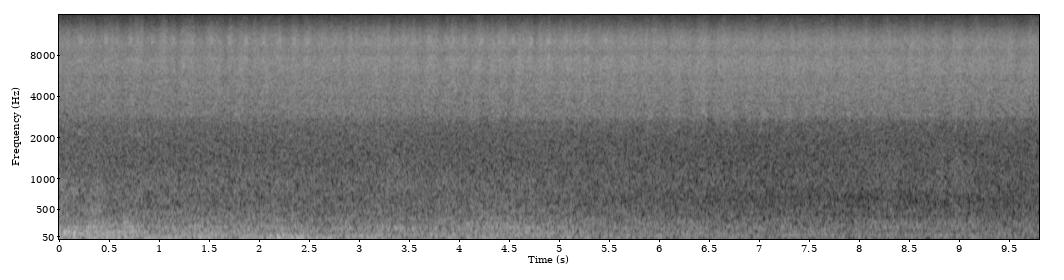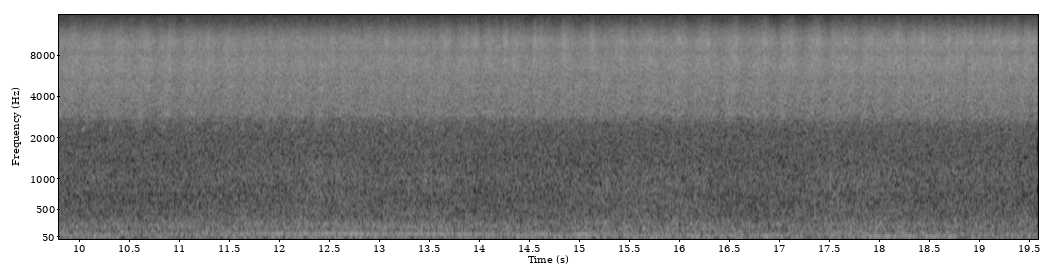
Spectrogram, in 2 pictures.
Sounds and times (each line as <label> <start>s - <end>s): Cicadas sound 0.0s - 19.5s
Traffic Sound 11.5s - 16.8s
